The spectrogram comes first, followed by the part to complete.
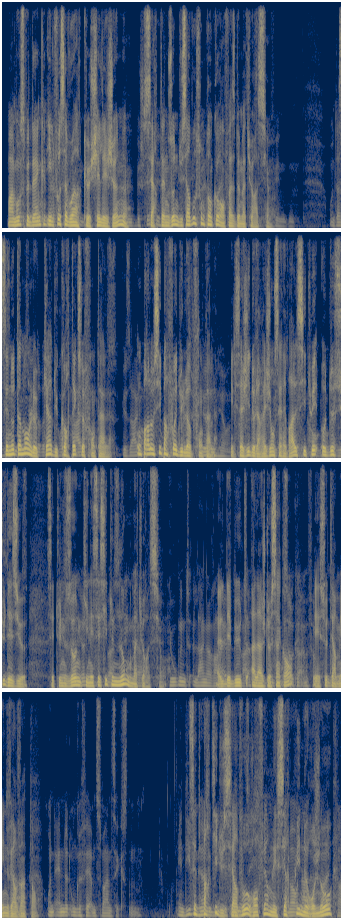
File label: voice-over; French; suva jaencke differences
